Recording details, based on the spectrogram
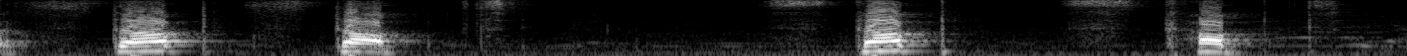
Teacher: Y tengo el verbo en pasado. Recuerden, no es una sílaba extra, es la misma sílaba.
